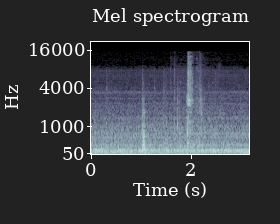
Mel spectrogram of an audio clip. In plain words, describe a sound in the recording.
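Metal clanks sharply as a container is released.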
